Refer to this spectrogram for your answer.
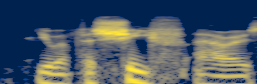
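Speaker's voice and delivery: plain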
